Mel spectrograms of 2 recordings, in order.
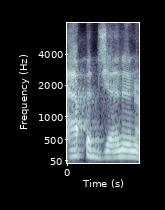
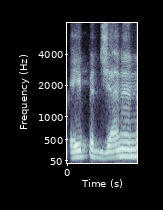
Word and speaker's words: apigenin: There's one called apigenin or apigenin.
